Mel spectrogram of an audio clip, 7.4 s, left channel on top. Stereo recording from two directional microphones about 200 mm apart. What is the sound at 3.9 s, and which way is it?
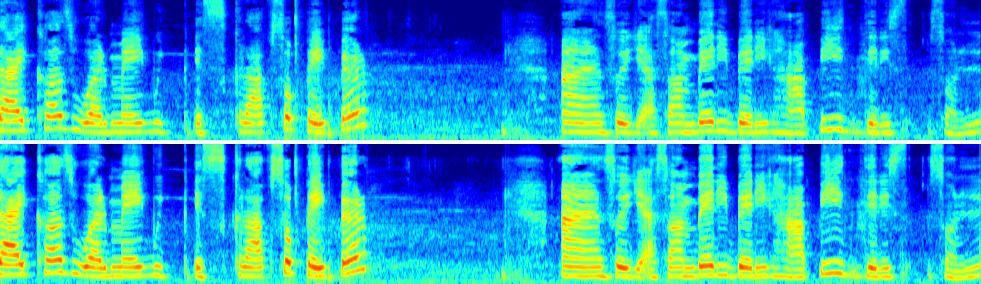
A woman's voice, 30° right (ahead or behind).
